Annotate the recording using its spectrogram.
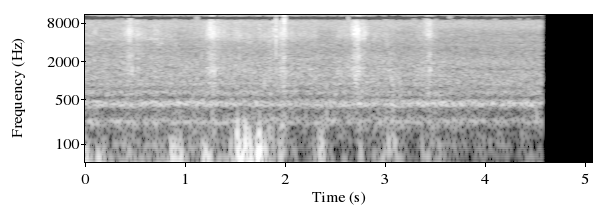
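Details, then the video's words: A huge swarm of honey bees, a queen leaving the hive with part of the colony, flies overhead towards a new home, making a dense, low hum that grows louder. "Bienenschwarm in der Luft - beeindruckende Geräuschkulisse"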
